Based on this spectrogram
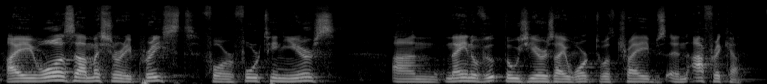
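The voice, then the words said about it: Northern Irish accent. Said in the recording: “I come from Ballaghy in County Derry, so hopefully you understand my accent okay”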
